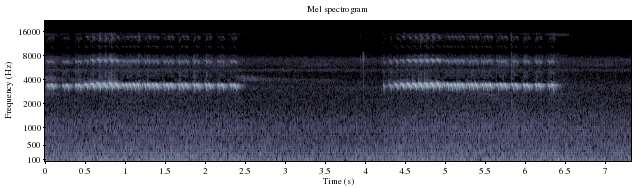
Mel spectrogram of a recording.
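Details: A lone insect in garden grass, heard every night and recorded up close with a phone: two bouts of high, buzzy, pulsed trilling, each about two seconds, separated by a quiet gap of nearly two seconds.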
